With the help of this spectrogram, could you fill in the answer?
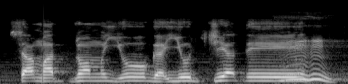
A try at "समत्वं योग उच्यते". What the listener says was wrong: समत्वं योग उच्यते। हाँ, युच्यते नहीं उच्यते, उच्यते है ना। हाँ, ऊ है उच्यते, ठीक है। हाँ, वो ध्यान देना। समत्वं योग उच्यते, वो गलत आदत बनी हुई है, सुधार लेना उसको। समत्वं योग उच्यते, उच्यते, ठीक है।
